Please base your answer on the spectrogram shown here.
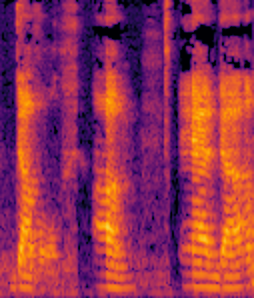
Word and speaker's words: Duvel: been rewarded by aging duval duval harry pronounce it devil um and i'm like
